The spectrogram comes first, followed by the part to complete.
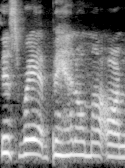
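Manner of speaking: play-acted, choked-up, tearful, weeping voice. Retelling a phone call from someone in jail: imitating someone crying. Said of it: "like he's crying".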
